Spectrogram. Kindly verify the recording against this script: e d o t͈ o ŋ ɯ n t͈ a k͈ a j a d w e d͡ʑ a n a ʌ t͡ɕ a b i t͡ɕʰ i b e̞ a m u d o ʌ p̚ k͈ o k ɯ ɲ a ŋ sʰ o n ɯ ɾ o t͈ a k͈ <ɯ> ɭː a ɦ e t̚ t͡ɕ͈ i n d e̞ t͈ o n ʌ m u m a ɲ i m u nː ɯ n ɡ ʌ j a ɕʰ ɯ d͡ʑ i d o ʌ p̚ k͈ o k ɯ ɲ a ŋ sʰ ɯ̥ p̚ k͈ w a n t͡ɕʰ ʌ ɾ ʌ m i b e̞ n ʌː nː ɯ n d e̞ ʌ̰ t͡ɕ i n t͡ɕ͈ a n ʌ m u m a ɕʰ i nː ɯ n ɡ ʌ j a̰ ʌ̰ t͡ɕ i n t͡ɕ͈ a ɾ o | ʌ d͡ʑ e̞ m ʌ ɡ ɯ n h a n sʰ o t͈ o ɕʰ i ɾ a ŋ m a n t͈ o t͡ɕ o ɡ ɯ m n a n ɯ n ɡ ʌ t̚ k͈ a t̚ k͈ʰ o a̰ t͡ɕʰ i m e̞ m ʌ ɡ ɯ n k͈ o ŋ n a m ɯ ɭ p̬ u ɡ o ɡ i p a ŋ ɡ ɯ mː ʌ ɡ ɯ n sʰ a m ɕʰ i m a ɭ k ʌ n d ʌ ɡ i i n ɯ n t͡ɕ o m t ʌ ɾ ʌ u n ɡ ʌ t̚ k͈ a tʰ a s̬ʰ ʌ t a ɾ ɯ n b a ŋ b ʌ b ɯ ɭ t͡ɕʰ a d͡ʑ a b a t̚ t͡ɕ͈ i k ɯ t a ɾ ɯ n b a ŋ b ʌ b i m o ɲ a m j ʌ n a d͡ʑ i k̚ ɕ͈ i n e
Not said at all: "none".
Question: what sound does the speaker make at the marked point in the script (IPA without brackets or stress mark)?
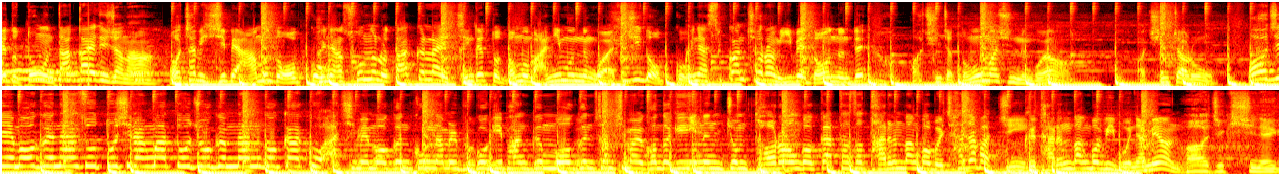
ɯ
